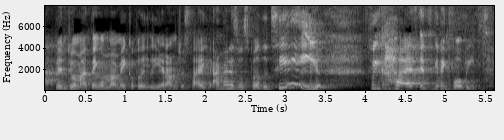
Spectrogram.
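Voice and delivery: ordinary talk, nothing marked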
